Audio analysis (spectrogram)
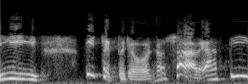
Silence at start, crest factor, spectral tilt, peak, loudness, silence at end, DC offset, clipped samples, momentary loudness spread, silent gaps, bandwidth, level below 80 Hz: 0 s; 12 dB; -4 dB/octave; -2 dBFS; -15 LUFS; 0 s; under 0.1%; under 0.1%; 7 LU; none; 10.5 kHz; -44 dBFS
